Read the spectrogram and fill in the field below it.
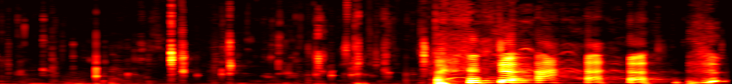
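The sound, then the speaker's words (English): Wet, smacking gum chewing, with several mouths chomping at once; soft and scattered at first, then growing louder and busier halfway through. “I think we should put everything on the highest and we should all start chewing.”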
